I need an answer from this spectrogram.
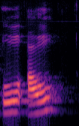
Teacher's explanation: ओठ और गले के सहारे से जो बोले जाते हैं उन्हें कंठोष्ठ कहते हैं।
